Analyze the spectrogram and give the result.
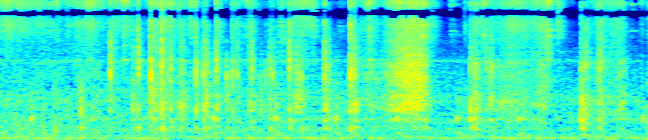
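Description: A closed, medium rectangular printed cardboard product box (Lupantte Soccer Starry Creator), likely holding the product, is tapped and scratched rapidly with long acrylic nails and fingertips on its top and front faces. It gives a quick run of dry, short clicks and taps over a low, muffled body, with a brief brighter scratchy swell near the middle. A faint steady high whine sits underneath throughout.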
